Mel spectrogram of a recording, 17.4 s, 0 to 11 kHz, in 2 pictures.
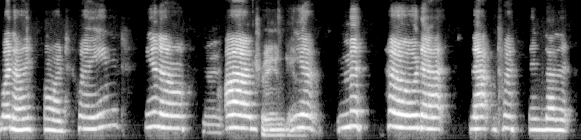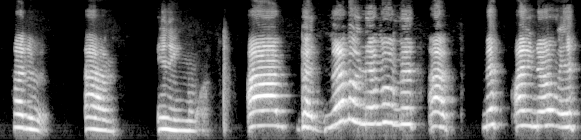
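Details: Dysarthria from cerebral palsy in a young woman about to turn 20 who has trouble with plosives such as p and b.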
